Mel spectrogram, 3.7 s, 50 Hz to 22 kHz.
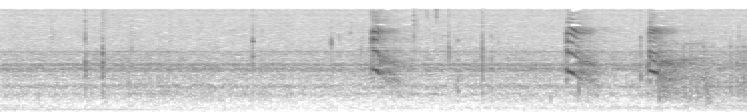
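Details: Woodpecker perched on a tree about 45 yards away, calling loudly on a cold mid-January winter morning around 9 am at -9°F: three short, sharp downward-sliding notes, the final two close together near the end, over a faint steady background hum.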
